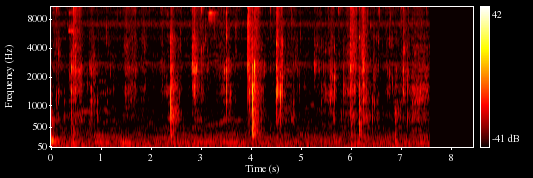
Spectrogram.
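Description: Raw chicken being mixed by hand into a thick yogurt-and-spice marinade in a plastic tub: irregular wet squelching and squishing, with a few sharp clicks against the tub, the loudest about 2.5, 4 and 6 seconds in. The sound stops abruptly shortly before the end.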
